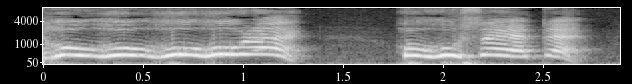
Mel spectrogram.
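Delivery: loud, high, stuttering demand; guard's shouted challenge. Acted. Guard demanding who talked back, acted shout. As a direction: shout it like a guard hunting the culprit.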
